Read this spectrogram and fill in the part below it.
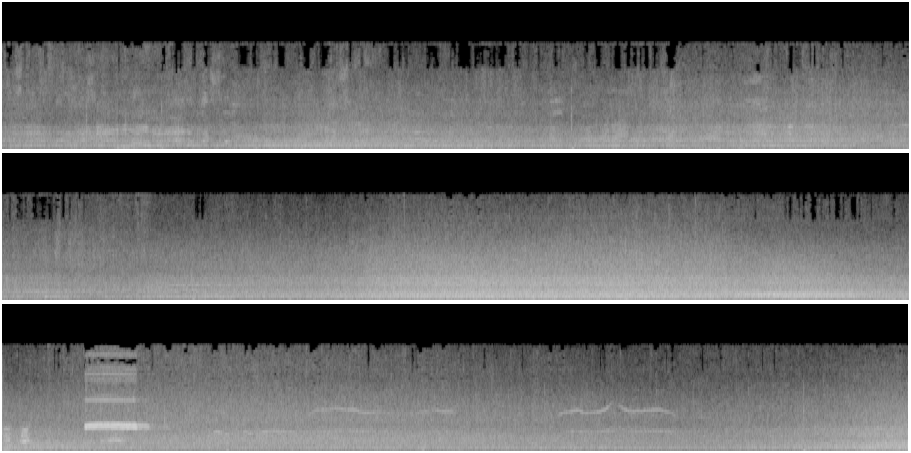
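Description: A large stadium crowd murmurs steadily and swells into a loud roar.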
